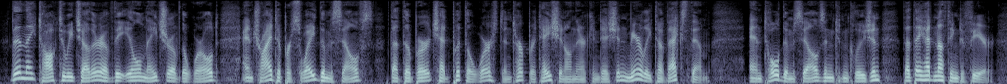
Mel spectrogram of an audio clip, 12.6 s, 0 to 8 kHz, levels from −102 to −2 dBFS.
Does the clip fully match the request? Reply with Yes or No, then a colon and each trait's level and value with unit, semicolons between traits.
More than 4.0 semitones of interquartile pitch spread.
Yes: average, 4.9 semitones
